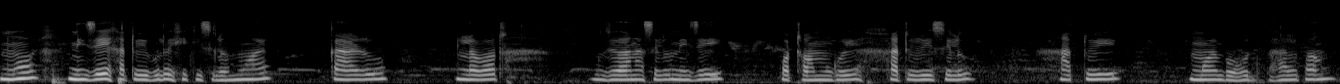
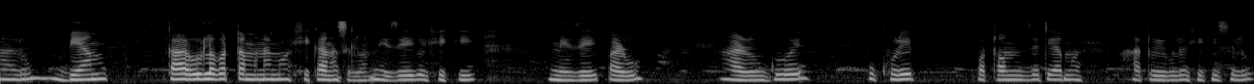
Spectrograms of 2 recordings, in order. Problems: constant background noise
